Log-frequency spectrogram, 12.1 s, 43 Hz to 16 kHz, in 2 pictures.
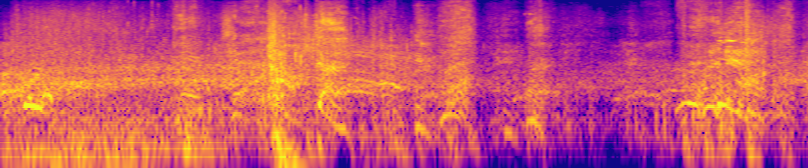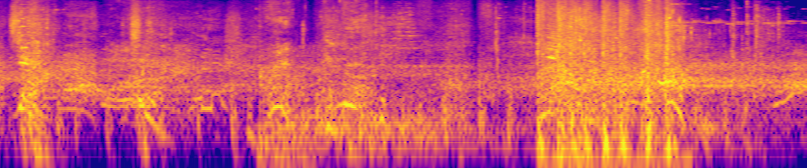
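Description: An SMG in the video game Dying Light 2 fires repeated rapid bursts, with the densest spray near the end, over a constant background of game noise.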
